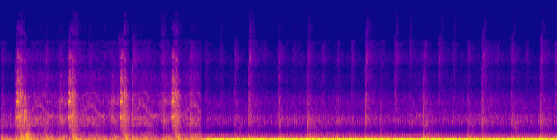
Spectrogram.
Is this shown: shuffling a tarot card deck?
no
